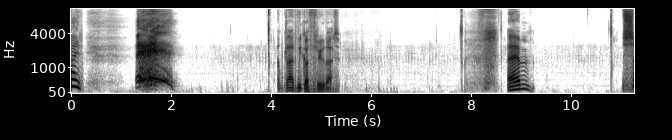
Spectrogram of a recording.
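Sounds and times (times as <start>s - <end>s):
speech: 0.0s - 0.6s, 1.3s - 2.1s, 4.1s - 5.4s, 8.7s - 9.3s, 11.0s - 11.2s
loud sneeze: 1.3s - 2.1s.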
